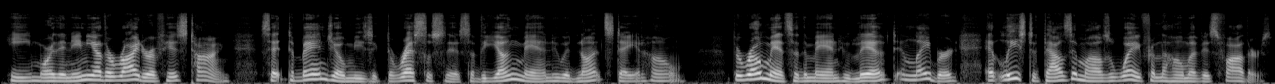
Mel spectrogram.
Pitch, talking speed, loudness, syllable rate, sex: 170 Hz, 210 wpm, -20 LUFS, 5.4 syllables/s, female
